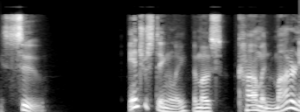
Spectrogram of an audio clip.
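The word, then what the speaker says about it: sū: They also had the word sow, and just as a cow was coo, a sow was a soo.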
